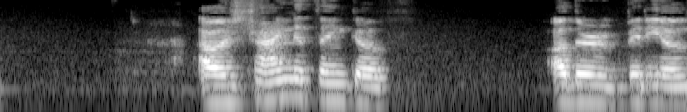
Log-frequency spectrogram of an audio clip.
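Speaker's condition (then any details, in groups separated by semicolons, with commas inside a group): Cerebral palsy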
